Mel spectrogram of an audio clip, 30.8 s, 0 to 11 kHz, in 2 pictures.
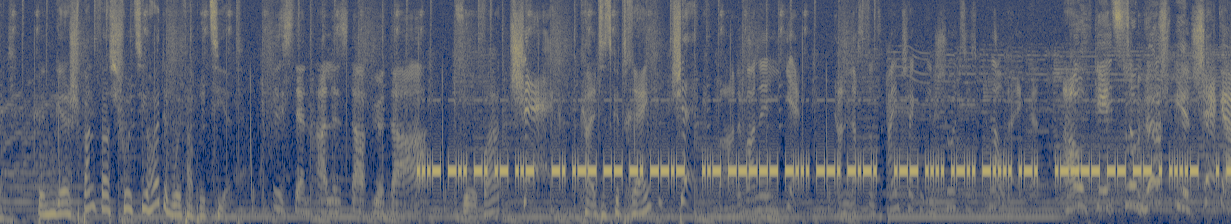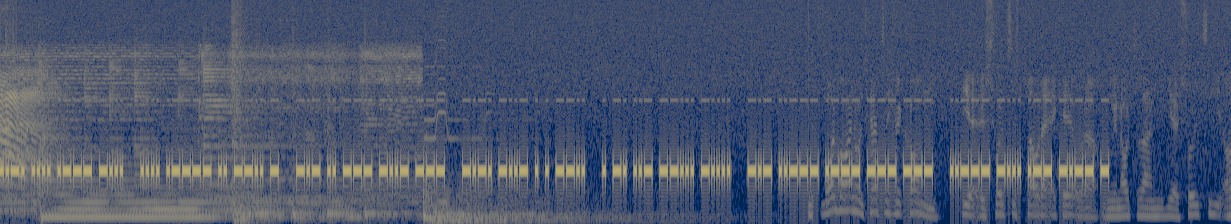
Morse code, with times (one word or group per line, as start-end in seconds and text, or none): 5.2-6.7 VDNAU
6.9-8.6 NWMNQ
8.8-11.0 U0BGC
11.2-13.0 WHL6R
13.2-15.0 1MME4
15.2-16.9 ECHJB
17.1-18.9 H1IZT
19.1-20.9 KIOXO
21.2-22.7 CXEEZ
22.9-24.5 ENU76
24.7-27.0 K2JOO
27.3-29.2 2BWYT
